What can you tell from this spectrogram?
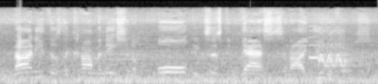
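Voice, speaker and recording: A man speaks at a fairly quick pace. Loud background noise is present. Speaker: speaker. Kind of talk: impassioned street lecture. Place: street. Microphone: phone near.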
